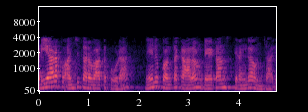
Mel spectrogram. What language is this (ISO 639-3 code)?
tel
